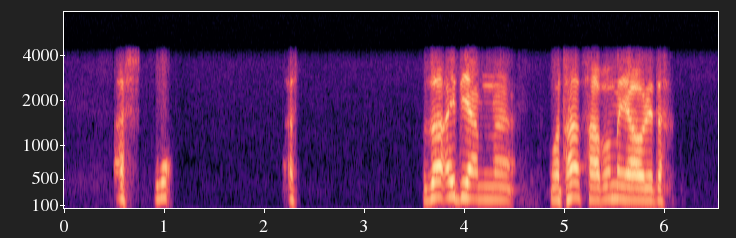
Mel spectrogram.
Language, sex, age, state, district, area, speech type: Manipuri, male, 45-60, Manipur, Imphal East, rural, conversation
